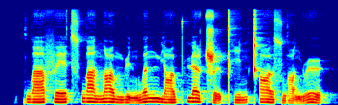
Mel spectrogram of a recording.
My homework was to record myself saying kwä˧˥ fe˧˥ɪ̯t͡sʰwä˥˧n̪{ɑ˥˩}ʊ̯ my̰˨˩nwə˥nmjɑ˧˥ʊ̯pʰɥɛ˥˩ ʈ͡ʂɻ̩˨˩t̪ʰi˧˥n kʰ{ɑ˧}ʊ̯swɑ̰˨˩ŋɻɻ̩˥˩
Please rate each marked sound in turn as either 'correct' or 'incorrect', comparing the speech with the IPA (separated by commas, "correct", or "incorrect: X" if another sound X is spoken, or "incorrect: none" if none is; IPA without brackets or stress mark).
correct, incorrect: ɑ˥˩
